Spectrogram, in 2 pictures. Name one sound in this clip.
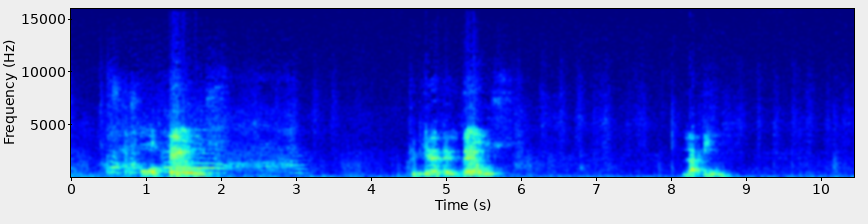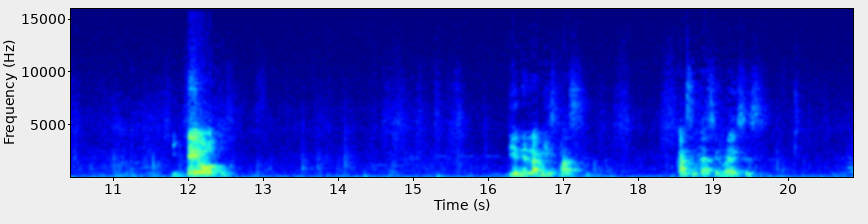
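A man speaks in short, clear phrases to a small audience.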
